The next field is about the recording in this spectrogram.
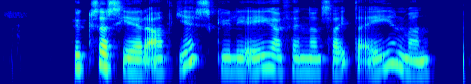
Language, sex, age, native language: Icelandic, female, 50-59, German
